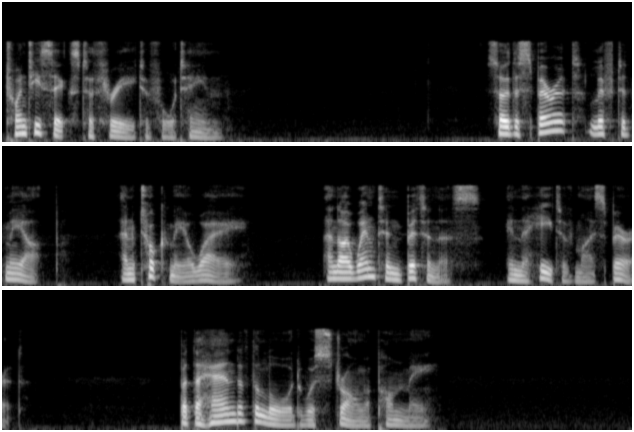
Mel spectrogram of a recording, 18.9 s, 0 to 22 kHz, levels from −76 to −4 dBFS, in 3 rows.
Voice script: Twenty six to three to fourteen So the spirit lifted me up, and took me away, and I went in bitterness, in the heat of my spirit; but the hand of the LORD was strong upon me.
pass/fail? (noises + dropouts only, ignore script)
pass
